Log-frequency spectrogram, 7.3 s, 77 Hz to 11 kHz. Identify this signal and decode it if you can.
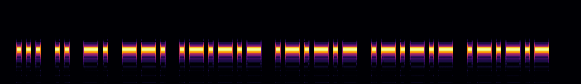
Morse code, heard as a keyed tone, about 20 wpm, 600 Hz. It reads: SING....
